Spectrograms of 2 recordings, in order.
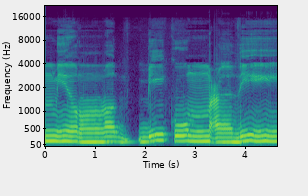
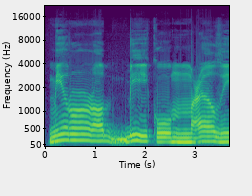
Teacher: Min huruf nun ketemu dengan huruf ro, kita baca menjadi idgham bila gunnah ya. Melebur tanpa disertai dengung, cukup ditekan tanpa ditahan terlalu lama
